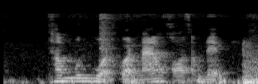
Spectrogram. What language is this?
Thai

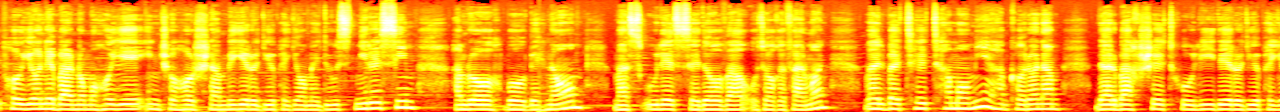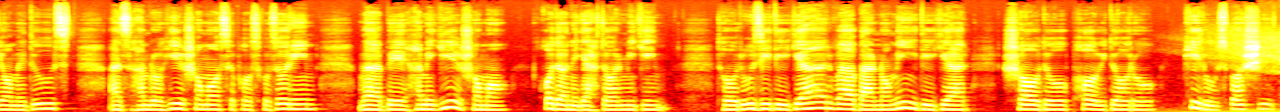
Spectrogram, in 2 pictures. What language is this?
Persian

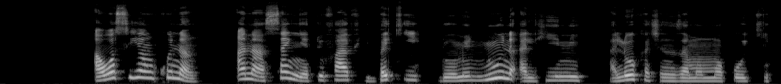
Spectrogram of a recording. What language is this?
Hausa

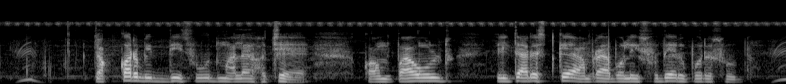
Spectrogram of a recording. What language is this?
Bangla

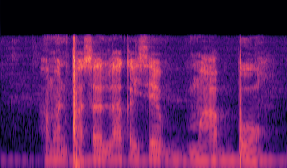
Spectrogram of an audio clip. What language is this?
Chhattisgarhi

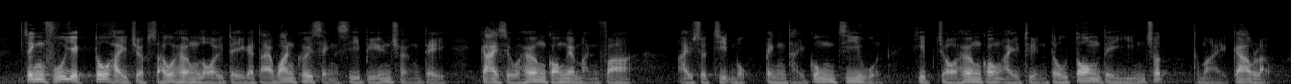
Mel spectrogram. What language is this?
Cantonese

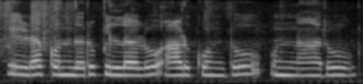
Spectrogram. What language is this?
Telugu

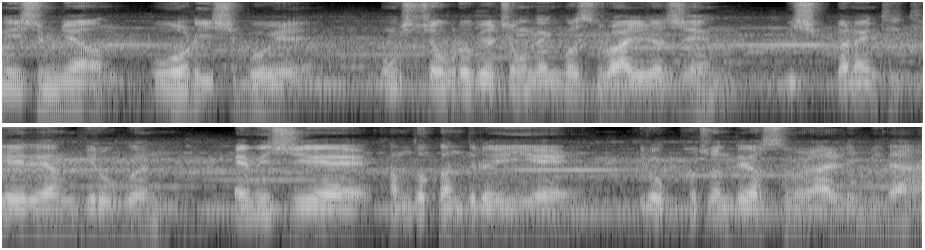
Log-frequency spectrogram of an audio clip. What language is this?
Korean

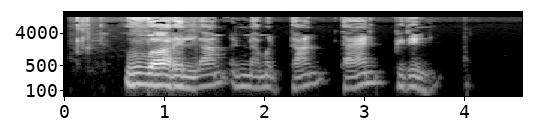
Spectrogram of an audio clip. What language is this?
Tamil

